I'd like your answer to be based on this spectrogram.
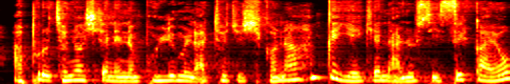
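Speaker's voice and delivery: ordinary talk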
